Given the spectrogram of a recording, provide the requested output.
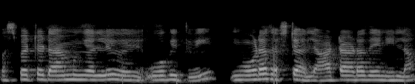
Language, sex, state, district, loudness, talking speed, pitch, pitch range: Kannada, female, Karnataka, Bellary, -30 LUFS, 160 wpm, 210 Hz, 200-225 Hz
